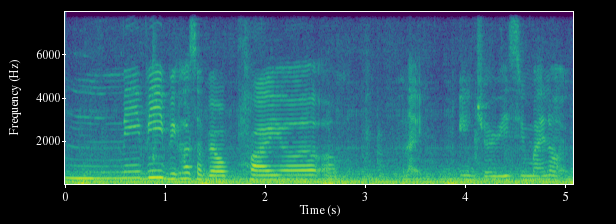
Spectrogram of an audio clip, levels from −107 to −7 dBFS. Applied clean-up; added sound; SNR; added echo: none; Engine; -1 dB; none.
